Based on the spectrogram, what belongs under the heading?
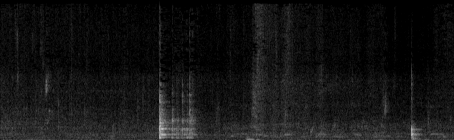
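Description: Sambal chilli paste frying in a wok, stirred with a wooden spatula, with two sharp clanks that ring briefly: the loudest about one and a half seconds in, another near the end.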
